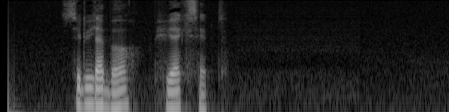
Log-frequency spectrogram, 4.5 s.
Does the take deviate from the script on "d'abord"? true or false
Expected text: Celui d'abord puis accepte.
false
